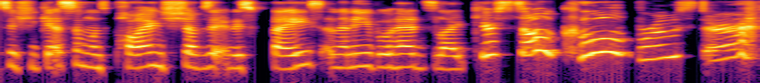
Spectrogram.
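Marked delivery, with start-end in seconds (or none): 3.6-5.5 ridiculously high, energetic, thrilled, excited gushing. Retelling a scene, imitating Evil Head's excited voice. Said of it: "so ridiculously high and energetic and excited".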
